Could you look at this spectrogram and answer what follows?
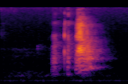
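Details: A pet female monk parakeet (Quaker parrot), singing and talking, gives a quick run of harsh, raspy, bark-like notes ending in one louder squawk.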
